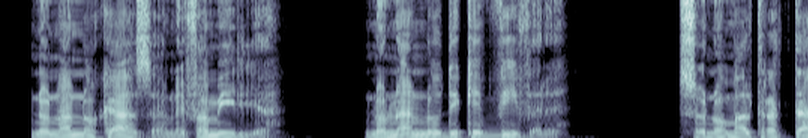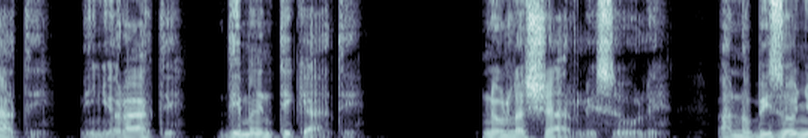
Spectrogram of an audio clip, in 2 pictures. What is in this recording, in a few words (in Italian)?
Comunicati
